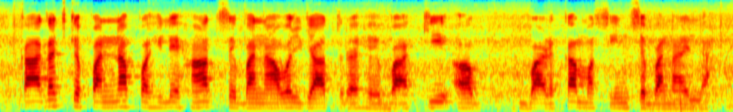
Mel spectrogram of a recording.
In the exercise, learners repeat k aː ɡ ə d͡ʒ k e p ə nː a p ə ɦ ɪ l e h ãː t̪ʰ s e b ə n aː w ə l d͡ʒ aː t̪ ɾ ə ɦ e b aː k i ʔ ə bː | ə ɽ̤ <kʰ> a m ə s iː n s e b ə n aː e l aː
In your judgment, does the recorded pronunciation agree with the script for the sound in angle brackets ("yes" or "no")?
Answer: no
